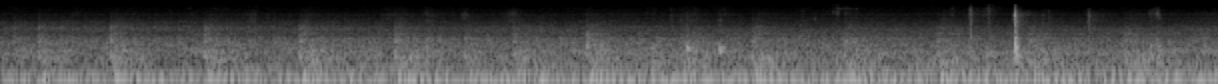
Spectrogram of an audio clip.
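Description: A scooter's fuel filler cap being closed, with light plastic clicks and one sharp click about five seconds in as the cap is pressed shut, over a steady low background rumble.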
